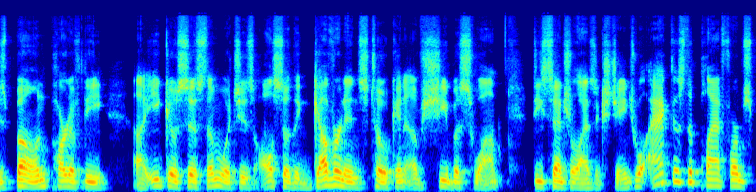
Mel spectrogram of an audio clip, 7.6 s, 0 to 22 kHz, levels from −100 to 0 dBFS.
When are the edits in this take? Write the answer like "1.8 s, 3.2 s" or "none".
none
